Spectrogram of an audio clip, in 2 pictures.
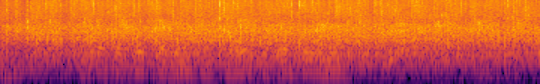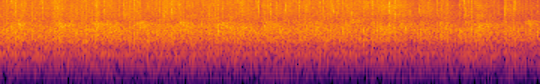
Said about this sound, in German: Und die Gastgebergruppe, die Gruppe, die die Mitglieder nach der Haarfarbe auswählt. Applaus für Weststeirisch zusammengewürfelt.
